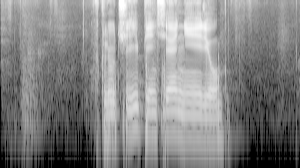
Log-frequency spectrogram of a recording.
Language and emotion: Russian, sad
